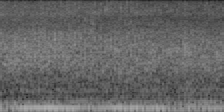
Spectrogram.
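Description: A Harley motorcycle passing by the house rumbles with a deep, steady, throaty engine drone that holds at an even loudness throughout, with no voices.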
